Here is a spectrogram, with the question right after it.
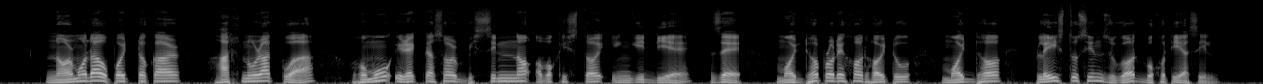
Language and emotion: Assamese, neutral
